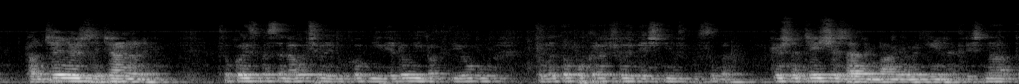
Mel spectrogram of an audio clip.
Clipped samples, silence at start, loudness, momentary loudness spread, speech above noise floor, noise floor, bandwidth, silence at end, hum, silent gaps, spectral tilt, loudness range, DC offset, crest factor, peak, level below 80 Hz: under 0.1%; 0 s; -22 LUFS; 13 LU; 22 dB; -43 dBFS; 8 kHz; 0 s; none; none; -9 dB/octave; 7 LU; under 0.1%; 20 dB; -4 dBFS; -48 dBFS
